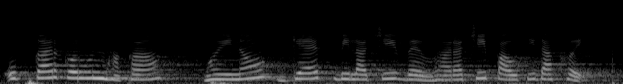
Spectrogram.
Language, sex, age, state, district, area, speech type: Goan Konkani, female, 30-45, Goa, Canacona, rural, read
